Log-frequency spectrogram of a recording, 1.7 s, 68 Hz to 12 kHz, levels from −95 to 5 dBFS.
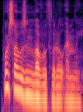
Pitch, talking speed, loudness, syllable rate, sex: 135 Hz, 325 wpm, -15 LUFS, 7.4 syllables/s, male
